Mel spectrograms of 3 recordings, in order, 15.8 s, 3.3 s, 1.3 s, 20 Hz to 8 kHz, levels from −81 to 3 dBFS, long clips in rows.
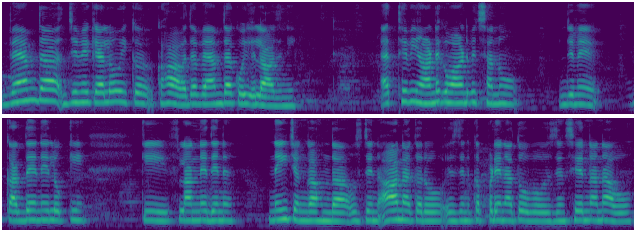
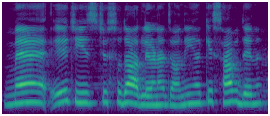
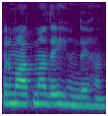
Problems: background sounds at intervals, continuous background conversations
